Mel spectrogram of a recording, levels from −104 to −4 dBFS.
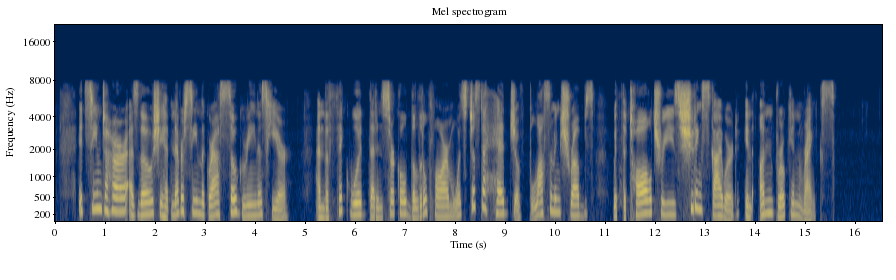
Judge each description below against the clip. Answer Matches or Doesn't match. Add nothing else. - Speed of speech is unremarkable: Matches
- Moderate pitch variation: Matches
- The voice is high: Matches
